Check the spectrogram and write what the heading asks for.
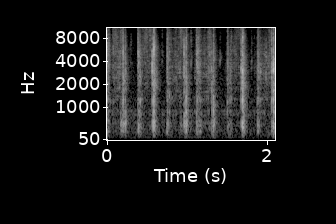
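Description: A tarot deck being shuffled by hand: a quick, irregular run of soft card snaps, about five or six a second.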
